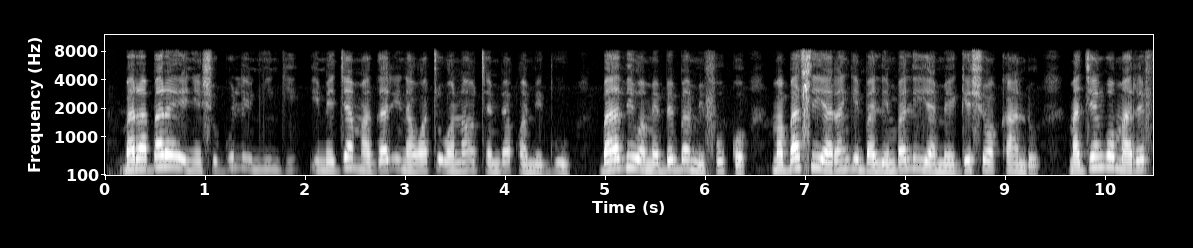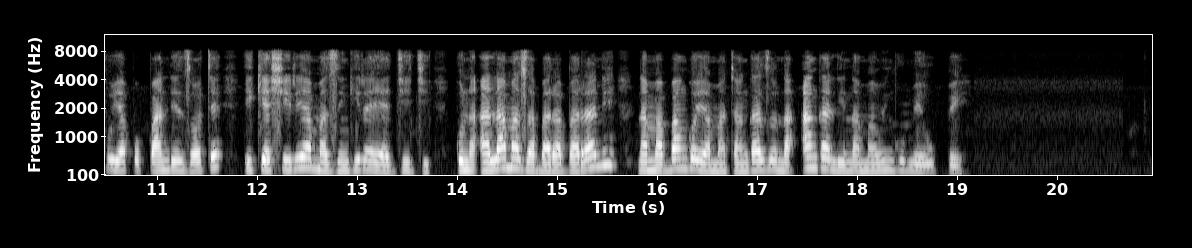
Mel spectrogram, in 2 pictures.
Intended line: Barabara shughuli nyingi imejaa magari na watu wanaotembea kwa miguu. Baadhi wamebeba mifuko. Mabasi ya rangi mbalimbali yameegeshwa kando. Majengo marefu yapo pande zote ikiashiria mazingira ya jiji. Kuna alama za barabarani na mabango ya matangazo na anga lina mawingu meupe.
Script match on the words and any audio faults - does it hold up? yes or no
no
